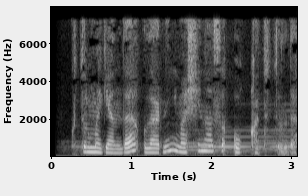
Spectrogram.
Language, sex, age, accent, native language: Uzbek, female, under 19, Samarqand, Uzbek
